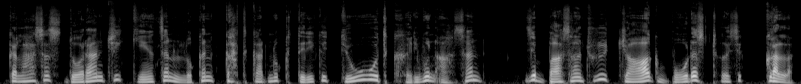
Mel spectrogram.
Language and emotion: Kashmiri, disgusted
